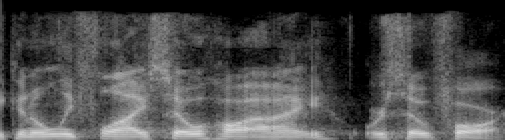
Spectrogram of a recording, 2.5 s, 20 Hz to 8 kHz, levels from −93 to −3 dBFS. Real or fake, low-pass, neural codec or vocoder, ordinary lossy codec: real; 7.2 kHz; none; AAC, 32 kbps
